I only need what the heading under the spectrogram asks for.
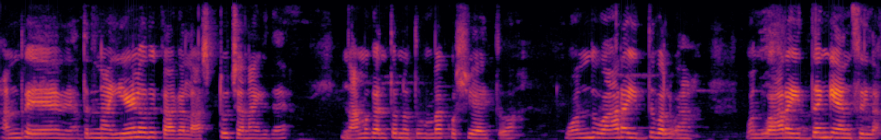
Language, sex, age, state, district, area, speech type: Kannada, female, 30-45, Karnataka, Bangalore Urban, urban, spontaneous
